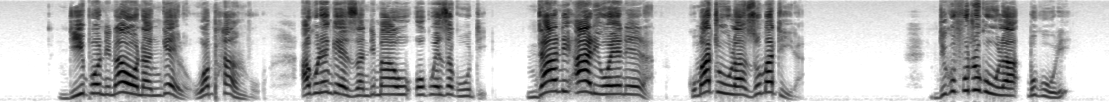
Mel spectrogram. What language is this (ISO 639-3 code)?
nya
